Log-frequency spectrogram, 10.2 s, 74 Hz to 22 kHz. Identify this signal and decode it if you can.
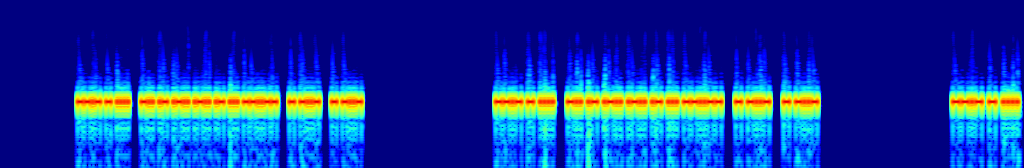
Morse code, heard as a keyed tone, about 54 wpm, 700 Hz. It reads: QTH DALLAS, TX TX QTH DALLAS, TX TX QTH
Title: Speed-Racing Common QSO Phrases - 45wpm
